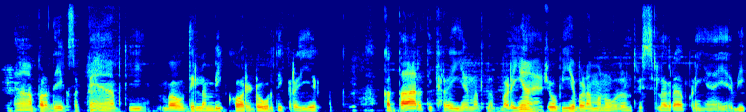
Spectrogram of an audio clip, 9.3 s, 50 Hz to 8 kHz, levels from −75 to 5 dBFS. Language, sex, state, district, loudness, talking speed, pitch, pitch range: Hindi, male, Uttar Pradesh, Gorakhpur, -22 LUFS, 230 wpm, 110 Hz, 105-115 Hz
